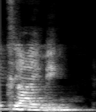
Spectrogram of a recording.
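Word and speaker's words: climbing: पहाड़ चढ़ रहा है क्लाइमिंग का बी साइलेंट है ये है क्लाइमिंग इसमें बी की साउंड नहीं आएगी तो यहां पर हमने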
